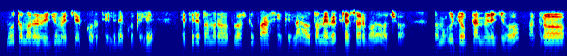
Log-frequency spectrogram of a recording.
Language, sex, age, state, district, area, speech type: Odia, male, 18-30, Odisha, Bhadrak, rural, conversation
